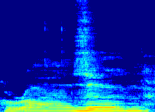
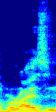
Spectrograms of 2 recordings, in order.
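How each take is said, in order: First: "Horizon." stretched slowly in a higher cowboy drawl; a lightly done cowboy accent, higher and slow. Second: Said in the usual way. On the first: Shown as a demonstration. Repeats the word in the cowboy accent.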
